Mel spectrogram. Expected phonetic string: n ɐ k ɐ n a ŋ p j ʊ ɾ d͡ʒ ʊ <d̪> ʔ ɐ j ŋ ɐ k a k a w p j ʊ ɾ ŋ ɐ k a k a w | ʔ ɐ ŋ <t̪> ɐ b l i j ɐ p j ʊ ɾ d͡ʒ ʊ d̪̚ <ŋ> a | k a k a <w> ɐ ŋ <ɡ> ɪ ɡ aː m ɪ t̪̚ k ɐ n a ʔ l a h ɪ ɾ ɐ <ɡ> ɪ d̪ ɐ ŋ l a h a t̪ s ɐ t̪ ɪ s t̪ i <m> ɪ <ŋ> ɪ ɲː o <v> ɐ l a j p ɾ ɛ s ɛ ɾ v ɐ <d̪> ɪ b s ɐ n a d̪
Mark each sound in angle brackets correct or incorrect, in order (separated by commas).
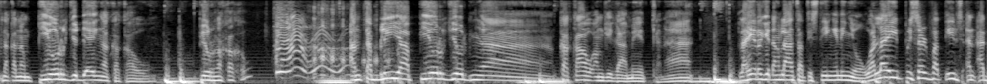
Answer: correct, correct, correct, correct, correct, correct, incorrect, incorrect, incorrect, incorrect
